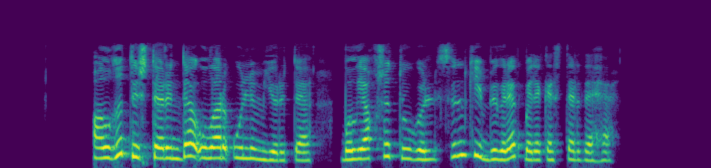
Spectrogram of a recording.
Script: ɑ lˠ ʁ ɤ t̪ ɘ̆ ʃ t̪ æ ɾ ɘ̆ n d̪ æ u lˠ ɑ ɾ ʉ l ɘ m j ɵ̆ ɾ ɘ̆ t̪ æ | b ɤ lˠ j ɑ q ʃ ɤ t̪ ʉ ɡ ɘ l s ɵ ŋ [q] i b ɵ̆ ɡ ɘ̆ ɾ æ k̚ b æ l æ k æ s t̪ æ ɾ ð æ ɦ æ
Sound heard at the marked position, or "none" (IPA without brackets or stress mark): k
